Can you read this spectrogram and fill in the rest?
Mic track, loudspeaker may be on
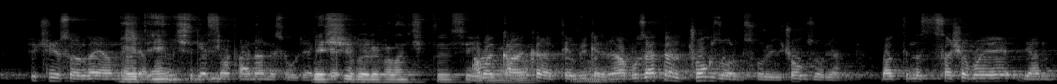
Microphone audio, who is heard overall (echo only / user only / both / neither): both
